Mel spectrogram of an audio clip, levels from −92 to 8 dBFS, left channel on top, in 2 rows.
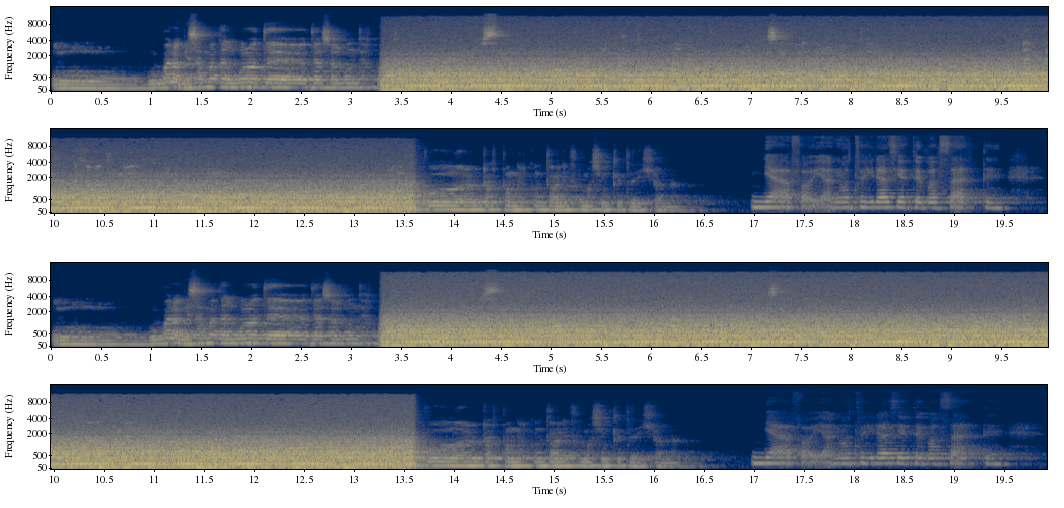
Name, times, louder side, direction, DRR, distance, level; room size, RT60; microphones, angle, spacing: voice 1, 0.0-9.2 9.6-12.3 12.6-16.3, left 1 dB, 25° left, 0 dB, 2.0 m, -33 dB
sound 1, 3.3-13.6, right 1 dB, 20° right, 0.4 m, -18 dB
voice 2, 17.0-19.7, left 3 dB, 80° left, 7 dB, 0.8 m, -40 dB
20.5 x 7.6 x 4.0 m, 1.2 s
head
